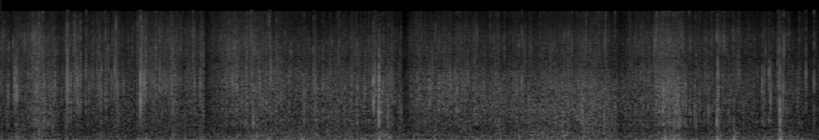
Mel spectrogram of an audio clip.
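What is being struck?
Plastic sequin fabric.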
